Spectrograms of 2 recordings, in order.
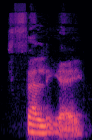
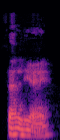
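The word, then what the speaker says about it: Fhelyai: Okay, it's Archangel Feliae, and it's F-H-E-L-Y-A-I, Archangel Feliae.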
